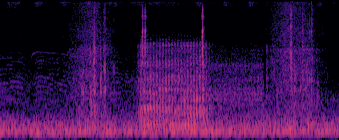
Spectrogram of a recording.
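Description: A rifle is raised with a quick metallic clatter.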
